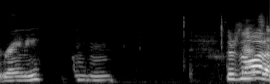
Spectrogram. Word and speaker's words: Renee: It's spelled Renee, like French. Oh, right. Oh. But he pronounces it Rainy.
